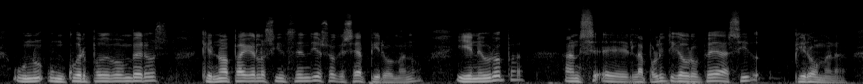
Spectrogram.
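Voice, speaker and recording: With a dark, mellow tone and lively intonation, a man talks in a fairly high voice. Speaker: cartoonist. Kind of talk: casual chat.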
